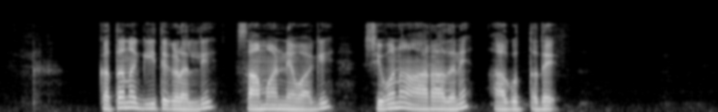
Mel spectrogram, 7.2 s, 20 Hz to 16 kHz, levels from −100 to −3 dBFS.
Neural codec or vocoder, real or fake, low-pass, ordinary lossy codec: none; real; 7.2 kHz; none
